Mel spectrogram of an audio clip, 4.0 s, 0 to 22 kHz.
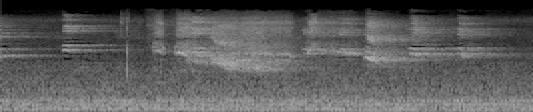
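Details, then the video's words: Green-winged saltator, a 2018 young bird, sings short, clear, high whistled phrases mixed with a harsher rushing burst, over a steady low mechanical hum. "Trinca ferro Aberração na mexida"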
